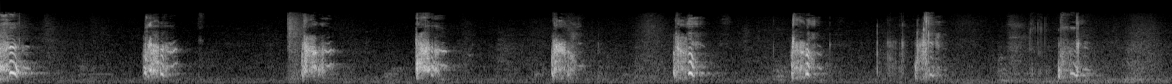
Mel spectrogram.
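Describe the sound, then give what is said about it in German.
An infant coughing repeatedly, about nine harsh, wet-sounding coughs in a steady rhythm roughly a second apart, with quiet breathing between them and no talking; an audio file played as an example of what an RSV cough in a young infant might sound like. “Gerald, könnte sich so ein RSV-Husten anhören?”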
